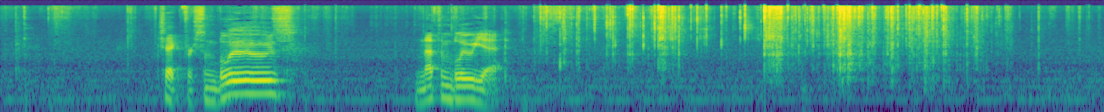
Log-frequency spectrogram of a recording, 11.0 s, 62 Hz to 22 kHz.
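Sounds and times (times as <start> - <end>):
wrapper being torn and crinkled: 5.4 - 10.4.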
